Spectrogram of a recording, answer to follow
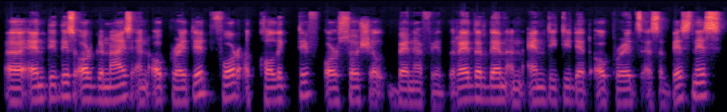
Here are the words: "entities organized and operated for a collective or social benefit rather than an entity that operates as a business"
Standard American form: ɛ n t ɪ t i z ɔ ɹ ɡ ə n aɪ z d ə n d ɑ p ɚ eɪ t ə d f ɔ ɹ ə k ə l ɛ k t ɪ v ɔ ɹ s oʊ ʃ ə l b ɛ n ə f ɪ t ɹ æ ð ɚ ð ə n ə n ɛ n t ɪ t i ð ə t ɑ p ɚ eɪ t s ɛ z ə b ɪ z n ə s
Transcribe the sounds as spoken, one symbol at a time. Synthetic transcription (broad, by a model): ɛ n t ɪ t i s ɔ ɹ ɡ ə n aɪ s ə n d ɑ p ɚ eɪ t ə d f ɔ ɹ ə k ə l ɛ k t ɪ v ɔ ɹ s oʊ ʃ ə l b ɛ n ə f ɪ t ɹ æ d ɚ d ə n ə n ɛ n t ɪ t i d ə t ɑ p ɚ eɪ t s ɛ s ə b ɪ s n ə s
